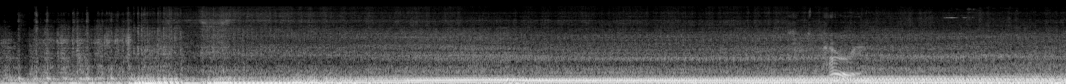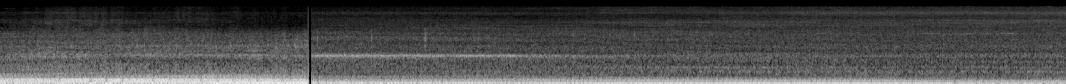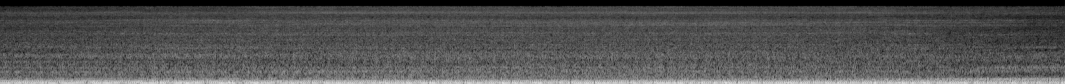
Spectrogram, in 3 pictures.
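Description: Packard Clipper engine running. The revs climb and are held at a fast idle, then drop abruptly about 14 seconds in to a slower, steady idle.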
